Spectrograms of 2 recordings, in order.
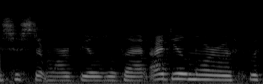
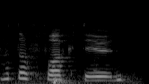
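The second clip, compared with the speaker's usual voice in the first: acted, mock annoyed tone; 4 dB louder than usual. Voicing what an annoyed character thinks: imitating an annoyed reaction. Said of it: "He's annoyed".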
